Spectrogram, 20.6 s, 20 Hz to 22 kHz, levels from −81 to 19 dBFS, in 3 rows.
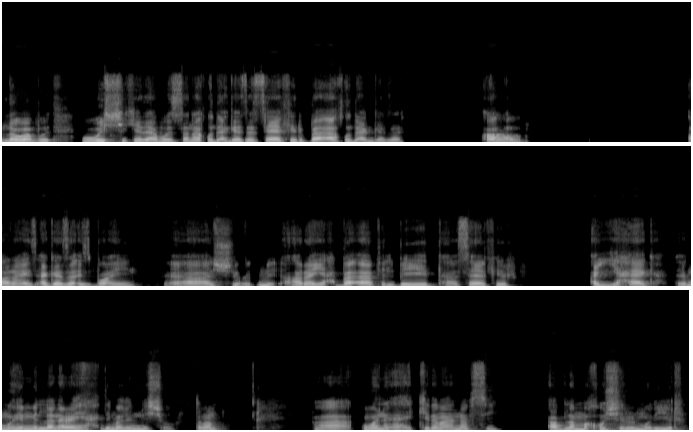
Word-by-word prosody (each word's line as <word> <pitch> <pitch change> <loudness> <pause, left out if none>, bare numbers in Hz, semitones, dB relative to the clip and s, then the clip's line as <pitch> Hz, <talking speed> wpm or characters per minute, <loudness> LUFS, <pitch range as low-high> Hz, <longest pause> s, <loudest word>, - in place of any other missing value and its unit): اللي 125 +1 +5
هو 130 -1 +8
ب 145 +4 -2 0.3
بوِشّ 140 -2 +2
كده، 155 +2 +4
بُصّ 170 +2 -1
أنا 135 -1 +2
هاخد 145 -2 -1
إجازة، 135 +4 +1
اسافر 140 -1 +3
بقى، 135 0 +5
آخد 135 -1 -4
إجازة 115 0 -4 0.9
آه. - - +4 1.7
أنا 155 +3 +3
عايز 185 +1 -1
أجازة 155 -1 +3
أسبوعين، 105 -4 -2 0.3
الش 145 0 -2 0.2
م 135 +1 -1
هاريَّح 145 +4 +1
بقى 135 0 +4
في 125 -1 -12
البيت، 135 +3 -1
هاسافر، 130 +2 -1 0.8
أي 185 +1 0
حاجة، 115 -3 +1 0.2
المهم 130 +7 +1
اللي 145 -1 +4
أنا 155 0 +2
أريَّح 145 -1 +1
دماغي 140 +4 0
من 120 -3 -2
الشغل، 105 -1 -7 0.2
تمام؟ 130 +7 -2 0.9
ف - - -11 0.4
وأنا 140 +4 0
قاعد 150 -1 -5
كده 145 +1 -4
مع 120 -4 -1
نَفْسي 135 +8 -7 0.5
قبل 130 0 +2
امّا 120 -2 +2
اخش 130 +1 -4
للمدير، 120 +5 -2
135 Hz, 130 wpm, -23 LUFS, 125-150 Hz, 1.7 s, هو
